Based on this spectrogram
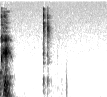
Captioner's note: click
